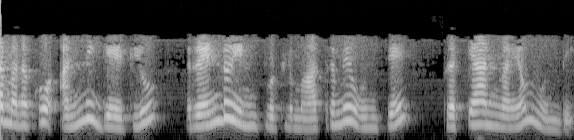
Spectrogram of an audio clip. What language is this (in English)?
Telugu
